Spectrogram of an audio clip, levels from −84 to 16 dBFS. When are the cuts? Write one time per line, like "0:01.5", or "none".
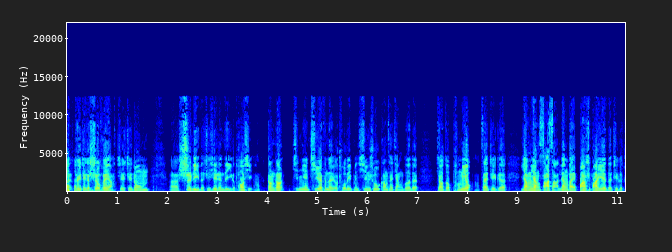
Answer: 0:03.9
